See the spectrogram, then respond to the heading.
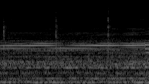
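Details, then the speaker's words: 12V 5kW diesel plumbing water heater, controller at 11 °C, water pump on: steady whirring roar with thin high whine and soft ticks about twice a second; burner has ignited normally. "Current temperature is 11 degrees Celsius on the controller. And as you can hear, we've definitely got ignition."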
